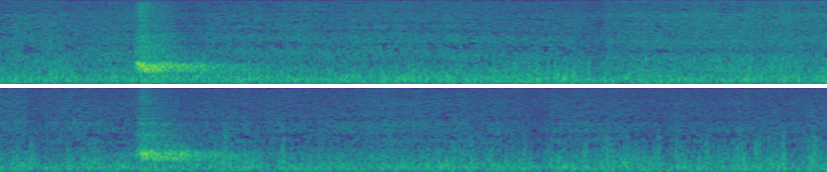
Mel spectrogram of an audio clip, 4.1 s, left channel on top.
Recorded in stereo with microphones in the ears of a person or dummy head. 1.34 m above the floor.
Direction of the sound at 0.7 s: 35° left (ahead or behind).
